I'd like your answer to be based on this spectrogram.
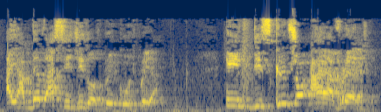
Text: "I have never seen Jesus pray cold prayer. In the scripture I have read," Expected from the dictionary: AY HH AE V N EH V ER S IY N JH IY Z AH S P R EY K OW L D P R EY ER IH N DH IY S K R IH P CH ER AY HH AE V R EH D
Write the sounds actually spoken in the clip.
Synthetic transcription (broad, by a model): AY HH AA V N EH V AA S IY N JH IY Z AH S P R EY K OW D P R EY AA IH N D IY S K R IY P SH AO AY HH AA V R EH D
